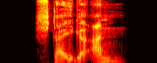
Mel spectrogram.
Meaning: inflection of ansteigen: 1. first-person singular present 2. first/third-person singular subjunctive I 3. singular imperative
- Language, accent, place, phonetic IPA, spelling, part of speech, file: German, Germany, Berlin, [ˌʃtaɪ̯ɡə ˈan], steige an, verb, De-steige an.ogg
